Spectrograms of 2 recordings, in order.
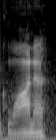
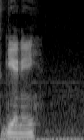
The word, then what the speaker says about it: Guinea: I'm guessing that's how you actually pronounce it, guinea, since there's guinea pig, but I keep saying guana. Yeah, it's guinea.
